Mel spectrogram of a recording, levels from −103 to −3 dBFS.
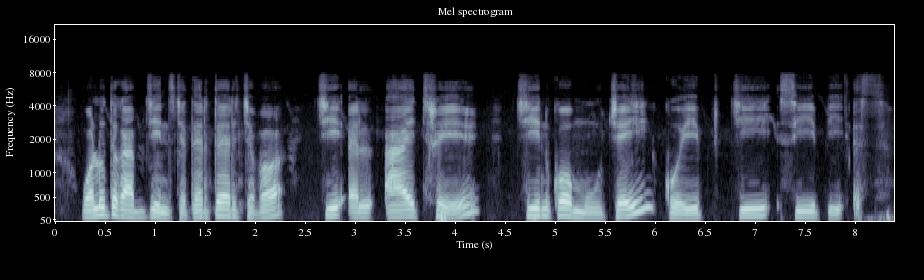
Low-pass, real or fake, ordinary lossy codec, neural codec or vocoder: none; real; none; none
